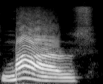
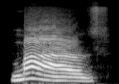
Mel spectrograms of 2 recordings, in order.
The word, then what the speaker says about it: mars: March is is pronounced as Mars. Mars.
